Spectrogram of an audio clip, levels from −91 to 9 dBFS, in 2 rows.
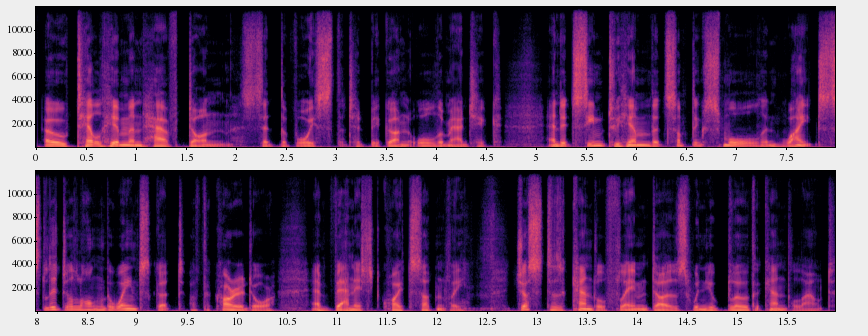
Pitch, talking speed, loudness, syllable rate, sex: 95 Hz, 180 wpm, -23 LUFS, 4.7 syllables/s, male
